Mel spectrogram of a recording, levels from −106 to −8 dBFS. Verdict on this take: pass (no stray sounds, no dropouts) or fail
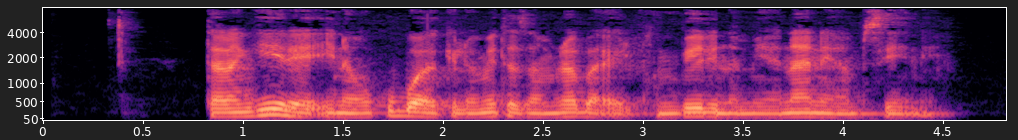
pass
